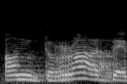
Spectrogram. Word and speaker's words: Andrade: Andrade, that's right. You must roll your R's when you say it all the time now.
